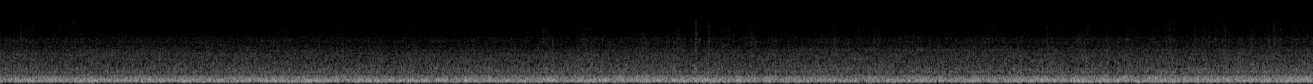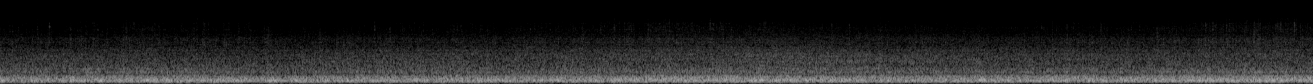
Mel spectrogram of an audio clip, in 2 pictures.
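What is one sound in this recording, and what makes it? A car's engine and tyres rumble steadily, heard from inside the car.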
